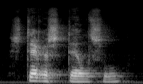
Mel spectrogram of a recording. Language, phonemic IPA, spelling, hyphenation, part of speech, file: Dutch, /ˈstɛ.rə(n)ˌstɛl.səl/, sterrenstelsel, ster‧ren‧stel‧sel, noun, Nl-sterrenstelsel.ogg
- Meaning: galaxy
